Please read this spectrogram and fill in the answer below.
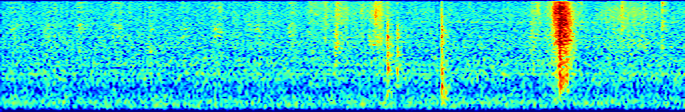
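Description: Light metal clicks from a crank puller and wrench being worked on a bicycle's square-taper crank arm: two small clicks a little past the middle, then a louder short scrape about two-thirds of the way through, over a steady low room hum.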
